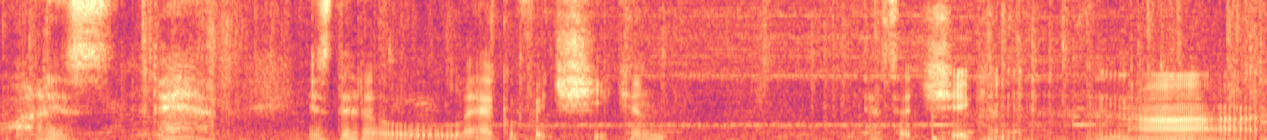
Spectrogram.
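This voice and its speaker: Slow and low-voiced but very animated, this gravelly-sounding vlogger is a native Russian speaker. He chats with curiosity and frequent exclamations, peppered with "like," in an informal walking vlog for English learners, both outdoors on city streets and inside a small shop.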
